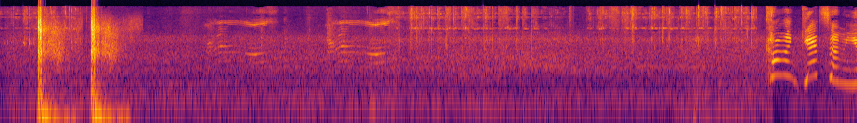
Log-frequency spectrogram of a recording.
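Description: Two heavy thumps about half a second apart near the start. After them come two faint, high meows a second apart, and a loud meow begins just at the end.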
